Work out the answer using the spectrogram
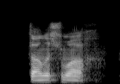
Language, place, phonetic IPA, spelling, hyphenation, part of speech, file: Azerbaijani, Baku, [danɯʃˈmɑχ], danışmaq, da‧nış‧maq, verb, LL-Q9292 (aze)-danışmaq.wav
- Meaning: 1. to speak 2. to tell 3. to converse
